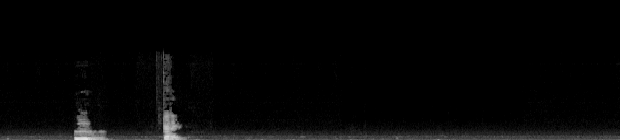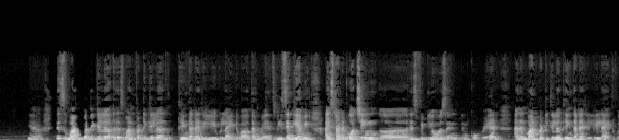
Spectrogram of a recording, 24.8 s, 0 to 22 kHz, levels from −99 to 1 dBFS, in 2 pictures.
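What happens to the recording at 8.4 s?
At 8.4 s the speech is in the middle of a Bluetooth SBC bit pool drop that runs from about 6.83 to 10.44 s. The link seems to have been congested, so the encoder cut its bit budget sharply. The sound fits a fall from a bit pool near 28 to one near 12, roughly 96 kbps. The highest sub-bands get almost no bits, so the treble goes dull. The remaining bands are coarsely quantised, which adds a gritty noise until the rate recovers.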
